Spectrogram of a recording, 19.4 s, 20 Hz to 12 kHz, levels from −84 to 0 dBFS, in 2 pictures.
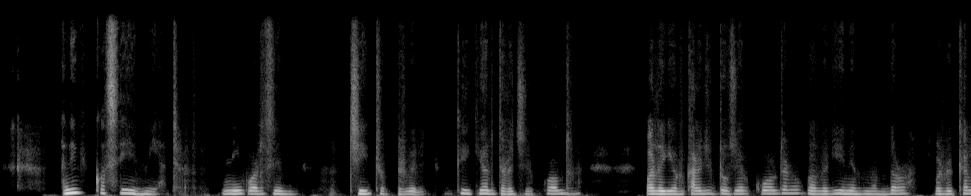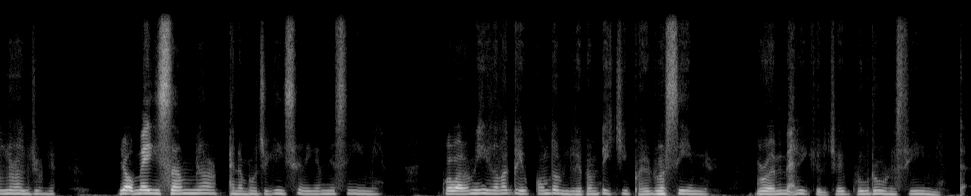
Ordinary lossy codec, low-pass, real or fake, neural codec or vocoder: none; 10.8 kHz; fake; codec, 16 kHz in and 24 kHz out, 0.4 kbps, LongCat-Audio-Codec, four codebook decoder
